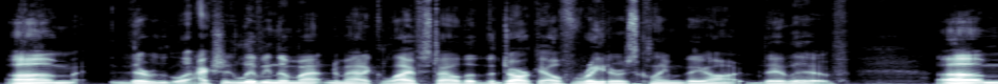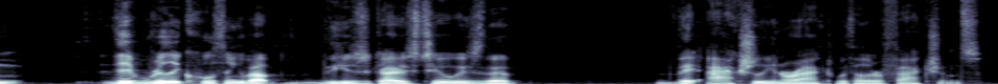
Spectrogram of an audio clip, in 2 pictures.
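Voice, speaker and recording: A man's voice: deep voice, animated, moderate pace, vocal fry, no room sound, clean studio sound. A tired man hosting a casual livestream, reading lore aloud and chatting, often laughing and getting sidetracked. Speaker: streamer host.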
